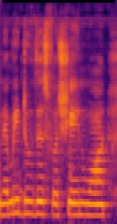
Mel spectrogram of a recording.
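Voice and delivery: ordinary talk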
